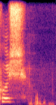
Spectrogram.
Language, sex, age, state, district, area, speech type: Dogri, female, 18-30, Jammu and Kashmir, Reasi, rural, read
